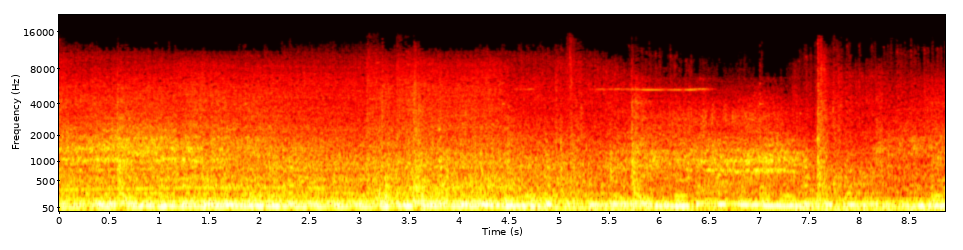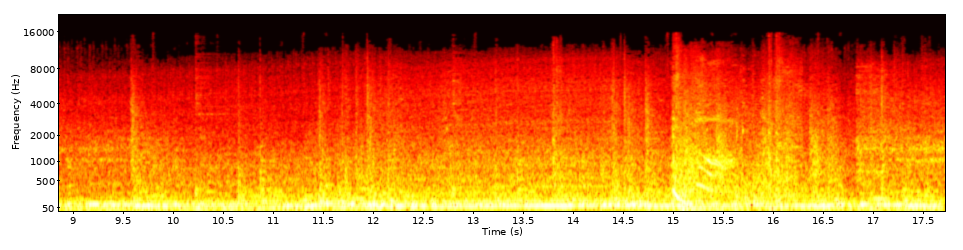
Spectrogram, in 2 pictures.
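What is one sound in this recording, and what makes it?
Car tyres crunch and slide on snow.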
